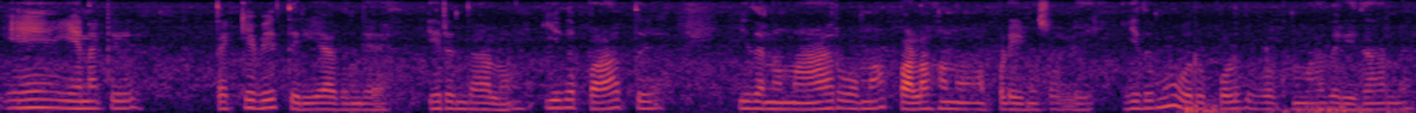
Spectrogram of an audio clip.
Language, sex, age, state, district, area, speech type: Tamil, female, 45-60, Tamil Nadu, Perambalur, rural, spontaneous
